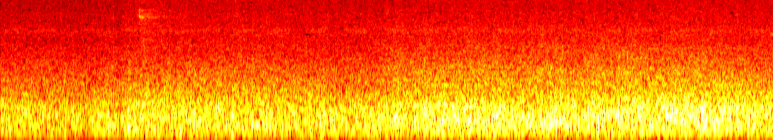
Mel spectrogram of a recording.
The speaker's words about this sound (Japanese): ハワイ諸島の一番大きなですねマザーアイランドっていうんですけどハワイ島の方でですね収録をしています海外に来る時はなるべく野外でやりたいと思っているので波の音がですねかすかに聞こえますかね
